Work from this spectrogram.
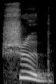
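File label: "шыд", Komi, female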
